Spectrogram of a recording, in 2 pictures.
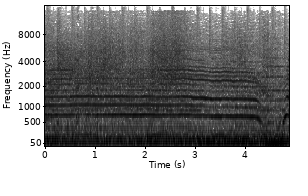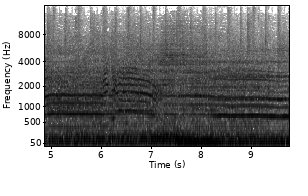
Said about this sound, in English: And, he kind of gets a little fried here. And it's one of the best screams, I think, ever in film history. Kind of goes like this.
